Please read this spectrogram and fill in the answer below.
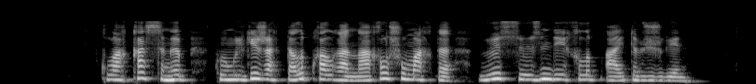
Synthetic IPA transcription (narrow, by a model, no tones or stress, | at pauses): qʰʊlˠɑqːɑsəŋəp̚kʲʰɵŋɪlɡʲe̞ʒɑt̪ːɑlˠəp̚qʰɑlˠʁɑnɑqəlˠʃumɑqt̪ə | wɵzsɵzɪnd̪e̞jqʰəlˠəpɑjt̪əpʒʏɾɡʲe̞n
